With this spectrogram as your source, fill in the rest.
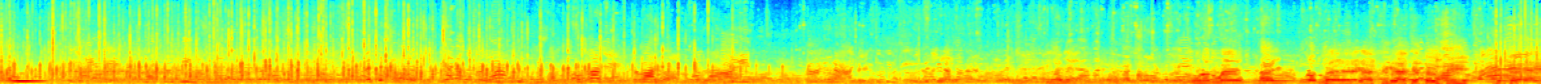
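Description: A crowd of men and women talk and shout at once outdoors.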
